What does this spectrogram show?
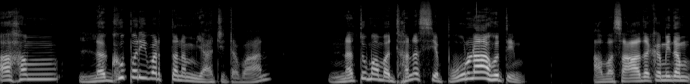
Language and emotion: Sanskrit, angry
